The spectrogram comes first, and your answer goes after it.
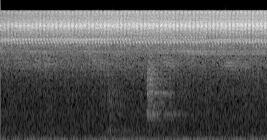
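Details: Crickets chirping in the evening beside an old farm windmill: a steady, high, shimmering insect chorus runs throughout, with one short broadband creak near the middle.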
